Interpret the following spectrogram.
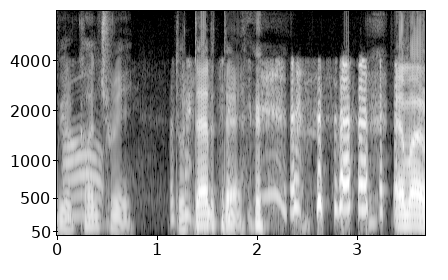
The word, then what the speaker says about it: Duterte: Duterte. Am I right Oh, about yes, yes. pronounce? Yeah. Yeah, Duterte.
